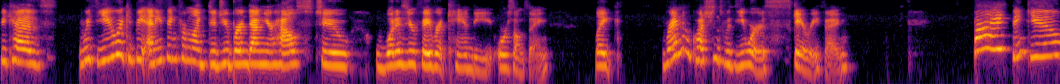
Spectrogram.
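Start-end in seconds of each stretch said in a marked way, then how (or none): 12.2-13.3 voice jumping suddenly very high and shrill. Speaker saying a quick goodbye: suddenly high-pitched voice. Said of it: "why did my voice get high pitched?".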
